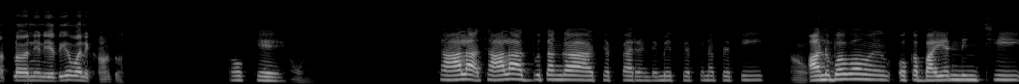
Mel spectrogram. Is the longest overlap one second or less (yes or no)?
yes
